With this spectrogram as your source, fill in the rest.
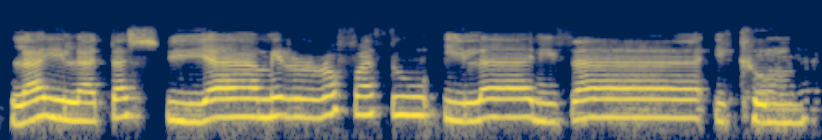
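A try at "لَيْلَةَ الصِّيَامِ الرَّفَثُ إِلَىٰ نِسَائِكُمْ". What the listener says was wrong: Nah, so-nya nggak boleh panjang. Lailatas siyamir rafasu ila nisaikum. Huruf huruf sa-nya. Huruf sa.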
